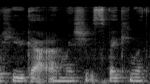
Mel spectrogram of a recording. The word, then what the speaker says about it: hygge: But the session they were doing was called hygge, which you'll have to excuse my pronunciation of the Danish word there.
